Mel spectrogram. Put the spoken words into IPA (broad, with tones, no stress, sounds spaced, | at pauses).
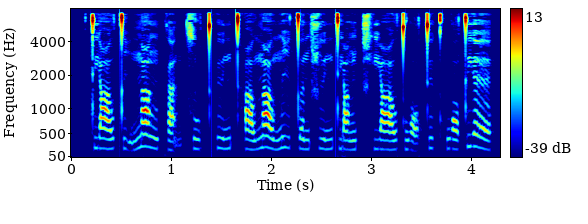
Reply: t̪ j ɑ˨˦ ʊ̯ t̪ ḭ˨˩ n̪ ɑ˥˨ ŋ k a̰˨˩ n t͡s u˨˦ t̪ʰ y˨˦ n t̪ʰ ɑ˨˦ ʊ̯ n̪ ɑ˥˨ ʊ̯ n̪ i˥˨ t̪ ə˨˦ n ɕ y˨˦ n t̪ j ɑ˨˦ ŋ t͡ɕʰ j ɑ˨˦ ʊ̯ t̪ w ɔ̰˨˩ t̪ y˥˨ kʰ w ɔ˥˨ t̪ j ɛ˥˨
